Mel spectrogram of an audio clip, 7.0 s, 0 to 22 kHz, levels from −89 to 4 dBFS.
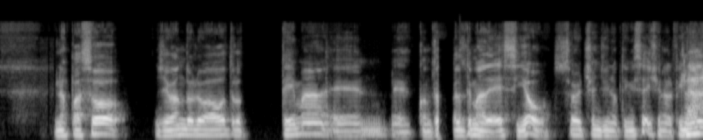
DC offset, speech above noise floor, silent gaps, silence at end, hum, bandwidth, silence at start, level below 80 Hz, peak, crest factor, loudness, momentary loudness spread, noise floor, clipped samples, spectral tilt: under 0.1%; 31 dB; none; 0 s; none; 12.5 kHz; 0.55 s; -54 dBFS; -2 dBFS; 16 dB; -18 LUFS; 12 LU; -48 dBFS; under 0.1%; -6 dB/octave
